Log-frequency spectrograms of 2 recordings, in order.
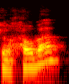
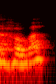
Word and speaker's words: jojoba: The organic jojoba, is that how you pronounce it? Jojoba. According to Google. But it's J-O-J. The Jojoba. Yeah. Jojoba. So I used to always just call it jojoba oil.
